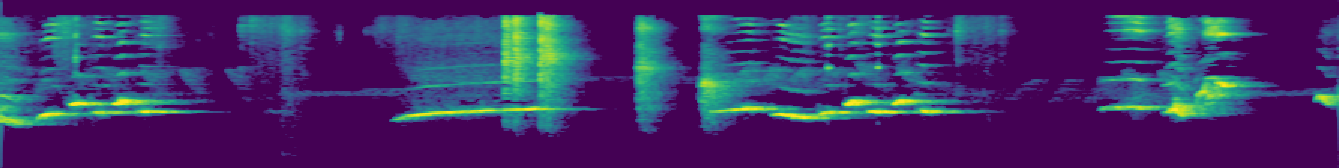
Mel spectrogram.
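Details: Juvenile White-rumped shama, six weeks old, of Bahorok stock, singing while caged and set against a rival. Clear rising whistles alternate with sharp, scratchy bursts and quick warbled figures, separated by short silences.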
